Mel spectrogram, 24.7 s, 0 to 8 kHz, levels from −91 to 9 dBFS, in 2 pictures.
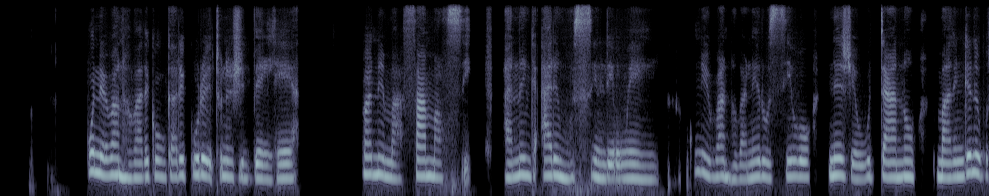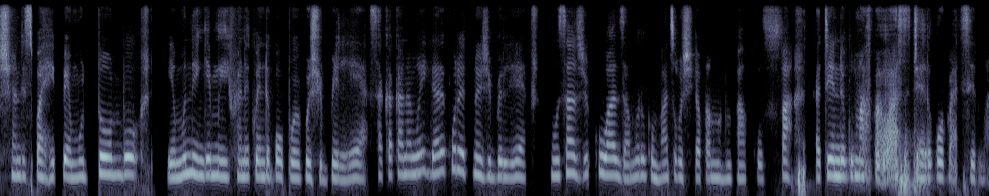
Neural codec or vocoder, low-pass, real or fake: codec, 16 kHz, 1 kbps, X-Codec, HuBERT features, trained on LibriSpeech; 7.2 kHz; fake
